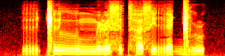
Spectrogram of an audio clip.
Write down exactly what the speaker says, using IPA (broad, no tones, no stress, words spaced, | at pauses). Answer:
rɨǁɨ lːumːeɭɘ sɘtʰɐ sirɛ ɡ͡ǁuɭ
